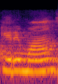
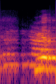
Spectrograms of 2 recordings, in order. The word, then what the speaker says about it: crayons: आप बॉक्स लिखा है, किरमांस में किर नहीं है, यहाँ पे छोटी मात्रा की और आप बोल रहे हो। CRA है, इसको क्रे बोलते हैं, किर नहीं बोलते हैं।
